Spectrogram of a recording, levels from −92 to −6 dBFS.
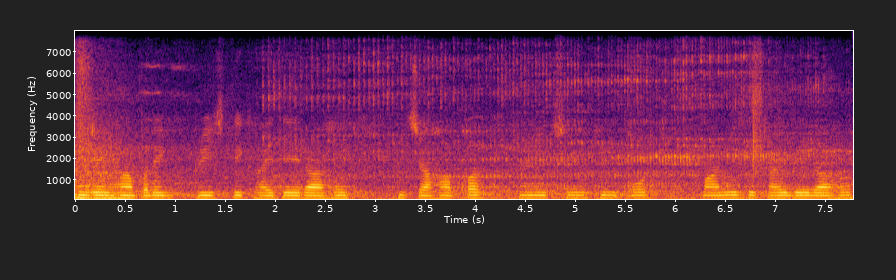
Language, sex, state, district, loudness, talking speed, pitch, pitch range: Hindi, male, Chhattisgarh, Raigarh, -20 LUFS, 145 wpm, 135 Hz, 130-135 Hz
